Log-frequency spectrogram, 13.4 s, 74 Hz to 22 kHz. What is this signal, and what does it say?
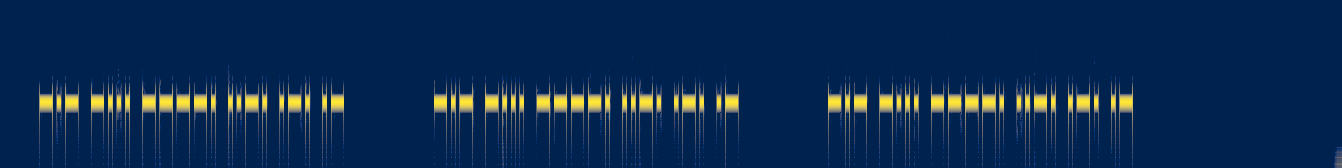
Morse code, heard as a keyed tone, about 28 wpm, 700 Hz. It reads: KB9FRA KB9FRA KB9FRA
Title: USA Call Signs - 6 Characters - Repeated 3x - 28wpm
